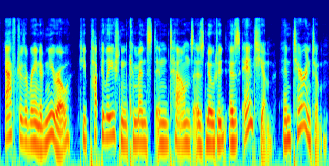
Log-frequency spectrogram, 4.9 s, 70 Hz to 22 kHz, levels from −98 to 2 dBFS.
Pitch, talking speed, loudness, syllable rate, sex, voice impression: 175 Hz, 180 wpm, -20 LUFS, 5.9 syllables/s, male, masculine, adult-like, tensed, powerful, bright, clear, friendly, unique, slightly wild, lively, intense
